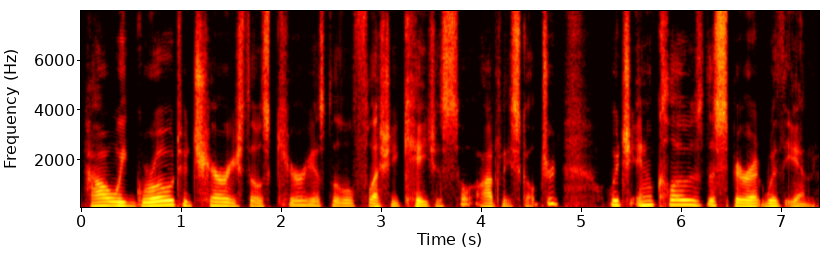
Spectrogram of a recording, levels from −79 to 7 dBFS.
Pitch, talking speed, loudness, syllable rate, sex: 140 Hz, 130 wpm, -19 LUFS, 4.6 syllables/s, male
